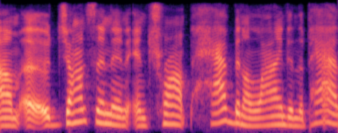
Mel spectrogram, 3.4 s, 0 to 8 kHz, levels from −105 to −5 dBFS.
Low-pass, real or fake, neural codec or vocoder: 7.2 kHz; real; none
